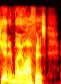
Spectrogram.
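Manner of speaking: mock angry, furious, pitched very high. Recounting the comedy club owner ordering them into his office: retelling a furious owner. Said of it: "the owner of the Comics Lounge was furious".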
